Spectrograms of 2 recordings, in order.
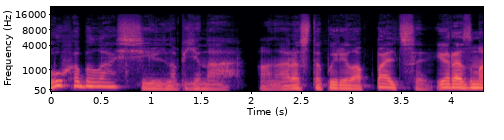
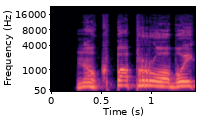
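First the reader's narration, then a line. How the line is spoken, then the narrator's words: Shout. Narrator (Russian): крикнул Тан Нюэр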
